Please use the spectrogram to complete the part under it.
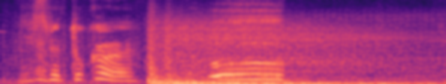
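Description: A young man screams loudly in fright.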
